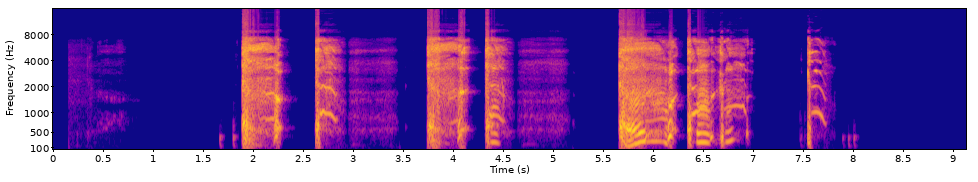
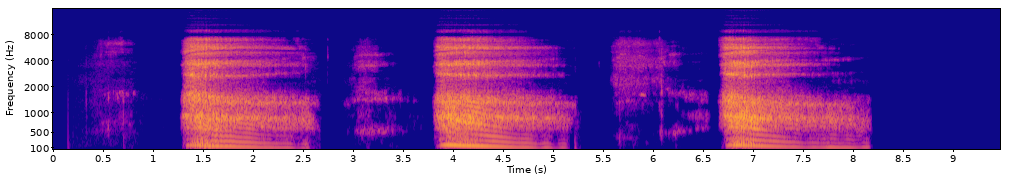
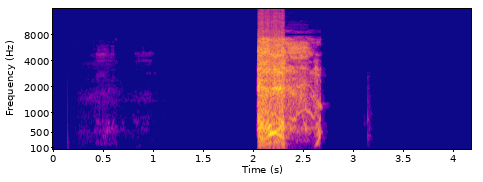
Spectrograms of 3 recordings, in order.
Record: {"three_cough_length": "9.1 s", "three_cough_amplitude": 32768, "three_cough_signal_mean_std_ratio": 0.42, "exhalation_length": "9.5 s", "exhalation_amplitude": 25373, "exhalation_signal_mean_std_ratio": 0.47, "cough_length": "4.2 s", "cough_amplitude": 32768, "cough_signal_mean_std_ratio": 0.29, "survey_phase": "beta (2021-08-13 to 2022-03-07)", "age": "45-64", "gender": "Female", "wearing_mask": "No", "symptom_cough_any": true, "symptom_new_continuous_cough": true, "symptom_runny_or_blocked_nose": true, "symptom_sore_throat": true, "symptom_fever_high_temperature": true, "symptom_headache": true, "symptom_onset": "2 days", "smoker_status": "Never smoked", "respiratory_condition_asthma": false, "respiratory_condition_other": false, "recruitment_source": "Test and Trace", "submission_delay": "2 days", "covid_test_result": "Positive", "covid_test_method": "RT-qPCR", "covid_ct_value": 12.2, "covid_ct_gene": "ORF1ab gene", "covid_ct_mean": 12.4, "covid_viral_load": "84000000 copies/ml", "covid_viral_load_category": "High viral load (>1M copies/ml)"}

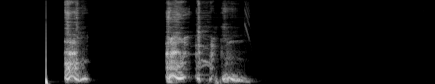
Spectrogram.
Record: {"cough_length": "4.4 s", "cough_amplitude": 27928, "cough_signal_mean_std_ratio": 0.34, "survey_phase": "alpha (2021-03-01 to 2021-08-12)", "age": "65+", "gender": "Female", "wearing_mask": "No", "symptom_none": true, "smoker_status": "Ex-smoker", "respiratory_condition_asthma": false, "respiratory_condition_other": false, "recruitment_source": "REACT", "submission_delay": "2 days", "covid_test_result": "Negative", "covid_test_method": "RT-qPCR"}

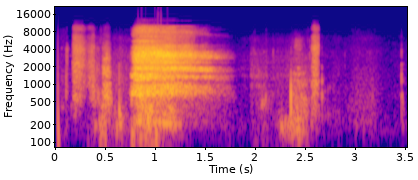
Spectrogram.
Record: {"exhalation_length": "3.5 s", "exhalation_amplitude": 28824, "exhalation_signal_mean_std_ratio": 0.38, "survey_phase": "alpha (2021-03-01 to 2021-08-12)", "age": "65+", "gender": "Female", "wearing_mask": "No", "symptom_none": true, "smoker_status": "Ex-smoker", "respiratory_condition_asthma": false, "respiratory_condition_other": false, "recruitment_source": "REACT", "submission_delay": "2 days", "covid_test_result": "Negative", "covid_test_method": "RT-qPCR"}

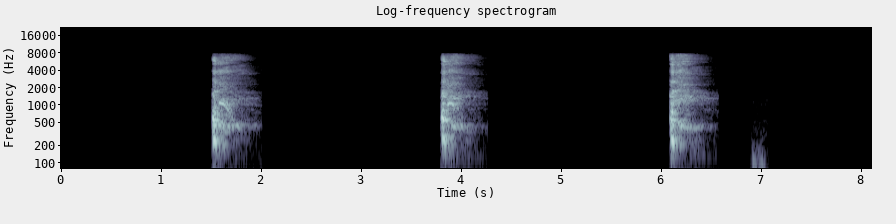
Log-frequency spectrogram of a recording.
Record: {"three_cough_length": "8.1 s", "three_cough_amplitude": 29785, "three_cough_signal_mean_std_ratio": 0.23, "survey_phase": "alpha (2021-03-01 to 2021-08-12)", "age": "65+", "gender": "Male", "wearing_mask": "No", "symptom_none": true, "smoker_status": "Ex-smoker", "respiratory_condition_asthma": false, "respiratory_condition_other": false, "recruitment_source": "REACT", "submission_delay": "2 days", "covid_test_result": "Negative", "covid_test_method": "RT-qPCR"}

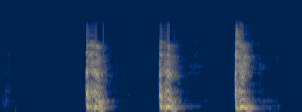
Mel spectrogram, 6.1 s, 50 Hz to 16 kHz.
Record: {"three_cough_length": "6.1 s", "three_cough_amplitude": 32768, "three_cough_signal_mean_std_ratio": 0.32, "survey_phase": "beta (2021-08-13 to 2022-03-07)", "age": "18-44", "gender": "Male", "wearing_mask": "No", "symptom_none": true, "symptom_onset": "12 days", "smoker_status": "Never smoked", "respiratory_condition_asthma": true, "respiratory_condition_other": false, "recruitment_source": "REACT", "submission_delay": "1 day", "covid_test_result": "Negative", "covid_test_method": "RT-qPCR"}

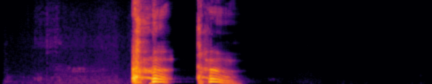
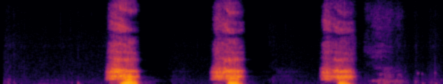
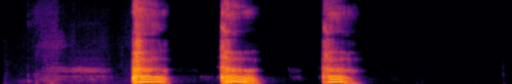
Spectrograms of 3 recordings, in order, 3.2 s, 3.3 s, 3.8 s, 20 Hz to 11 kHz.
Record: {"cough_length": "3.2 s", "cough_amplitude": 32768, "cough_signal_mean_std_ratio": 0.27, "exhalation_length": "3.3 s", "exhalation_amplitude": 27363, "exhalation_signal_mean_std_ratio": 0.33, "three_cough_length": "3.8 s", "three_cough_amplitude": 32767, "three_cough_signal_mean_std_ratio": 0.34, "survey_phase": "beta (2021-08-13 to 2022-03-07)", "age": "45-64", "gender": "Female", "wearing_mask": "No", "symptom_runny_or_blocked_nose": true, "symptom_sore_throat": true, "symptom_fatigue": true, "symptom_headache": true, "symptom_onset": "2 days", "smoker_status": "Never smoked", "respiratory_condition_asthma": false, "respiratory_condition_other": false, "recruitment_source": "Test and Trace", "submission_delay": "2 days", "covid_test_result": "Positive", "covid_test_method": "RT-qPCR", "covid_ct_value": 23.7, "covid_ct_gene": "ORF1ab gene", "covid_ct_mean": 24.9, "covid_viral_load": "7100 copies/ml", "covid_viral_load_category": "Minimal viral load (< 10K copies/ml)"}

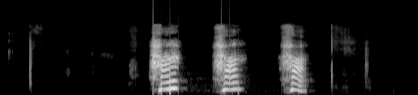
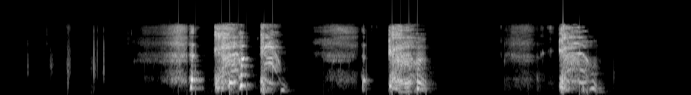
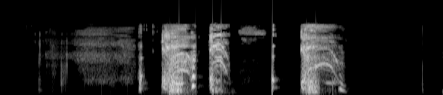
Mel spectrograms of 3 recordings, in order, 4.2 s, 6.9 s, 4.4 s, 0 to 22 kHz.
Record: {"exhalation_length": "4.2 s", "exhalation_amplitude": 32767, "exhalation_signal_mean_std_ratio": 0.35, "three_cough_length": "6.9 s", "three_cough_amplitude": 32358, "three_cough_signal_mean_std_ratio": 0.38, "cough_length": "4.4 s", "cough_amplitude": 31460, "cough_signal_mean_std_ratio": 0.38, "survey_phase": "alpha (2021-03-01 to 2021-08-12)", "age": "18-44", "gender": "Female", "wearing_mask": "No", "symptom_none": true, "smoker_status": "Ex-smoker", "respiratory_condition_asthma": false, "respiratory_condition_other": false, "recruitment_source": "REACT", "submission_delay": "1 day", "covid_test_result": "Negative", "covid_test_method": "RT-qPCR"}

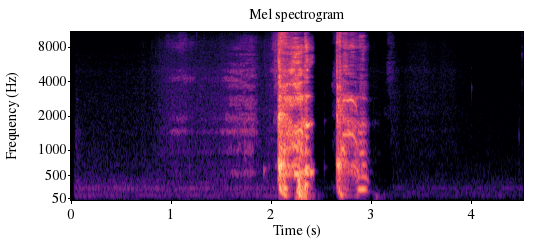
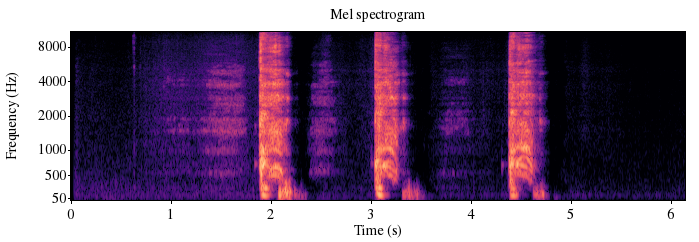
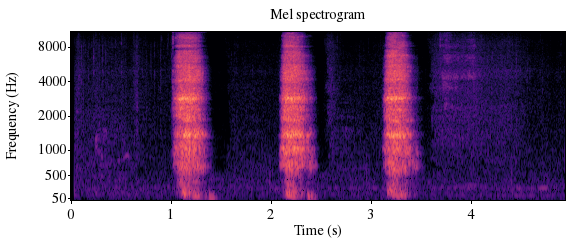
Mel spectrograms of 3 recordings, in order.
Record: {"cough_length": "4.5 s", "cough_amplitude": 32107, "cough_signal_mean_std_ratio": 0.27, "three_cough_length": "6.1 s", "three_cough_amplitude": 30531, "three_cough_signal_mean_std_ratio": 0.28, "exhalation_length": "4.9 s", "exhalation_amplitude": 12318, "exhalation_signal_mean_std_ratio": 0.32, "survey_phase": "beta (2021-08-13 to 2022-03-07)", "age": "45-64", "gender": "Female", "wearing_mask": "No", "symptom_cough_any": true, "symptom_headache": true, "smoker_status": "Never smoked", "respiratory_condition_asthma": false, "respiratory_condition_other": false, "recruitment_source": "Test and Trace", "submission_delay": "2 days", "covid_test_result": "Negative", "covid_test_method": "RT-qPCR"}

